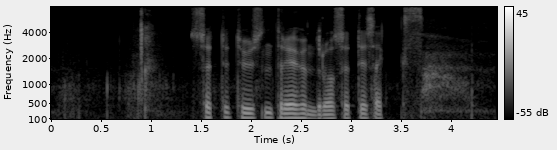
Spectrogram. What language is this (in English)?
Norwegian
